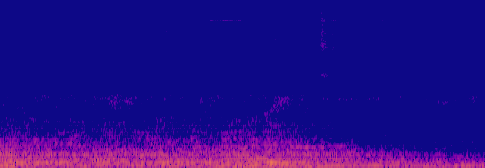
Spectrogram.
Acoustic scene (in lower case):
elevator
